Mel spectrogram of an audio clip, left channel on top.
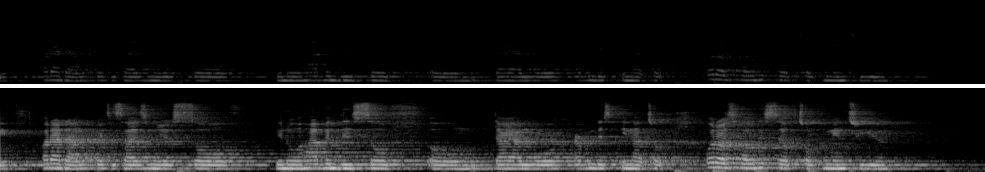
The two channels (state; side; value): quieter; left; 31.6 dB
